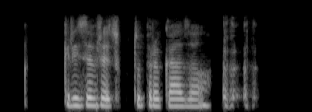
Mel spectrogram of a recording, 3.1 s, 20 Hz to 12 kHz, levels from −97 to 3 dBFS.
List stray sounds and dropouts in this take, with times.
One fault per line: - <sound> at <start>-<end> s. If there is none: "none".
- throat clearing at 2.2-2.6 s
